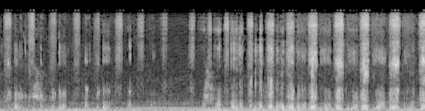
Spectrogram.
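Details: French Bulldog in love with a brick, making rapid snorting, grunting breaths at nearly two per second, rough and uneven, with a voice briefly heard in the background.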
